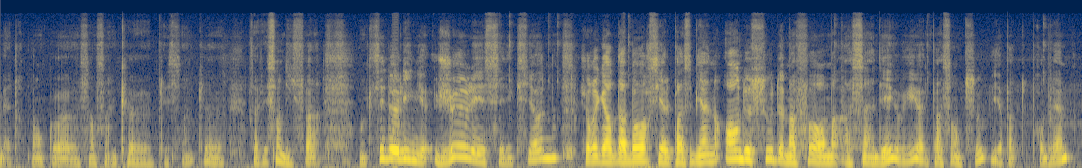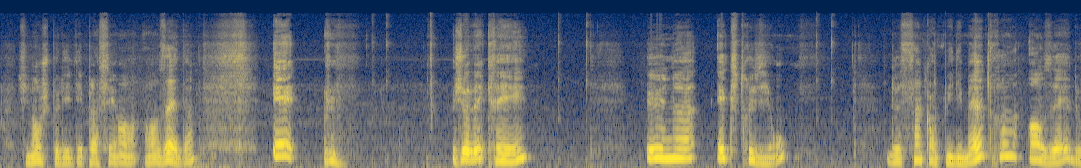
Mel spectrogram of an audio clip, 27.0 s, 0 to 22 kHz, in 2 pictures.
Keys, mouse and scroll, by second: 1.9 click, 6.2 click, 6.8 ctrl+click, 7.8-10.4 drag, 10.8-11.6 scroll up 2, 11.6-13.0 drag, 13.2-18.1 scroll down 2, 18.1 click, 20.5 click, 23.7 click, 25.5 KP_5, 25.7 KP_0.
